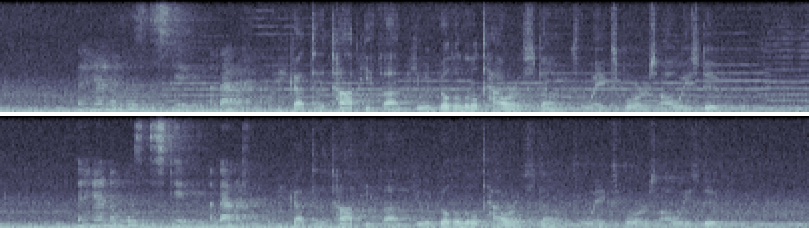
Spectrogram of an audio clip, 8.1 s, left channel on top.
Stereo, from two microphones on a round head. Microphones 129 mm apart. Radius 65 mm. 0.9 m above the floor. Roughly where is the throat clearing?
No throat clearing in this recording.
